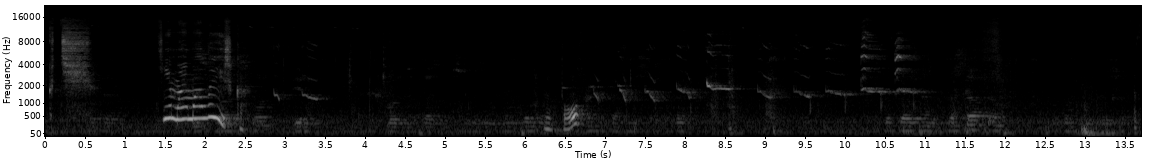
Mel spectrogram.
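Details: A small female Pomeranian gives a high, wavering whine, then a quick upward squeal and a string of brief, descending whimpers, while a person speaks softly to her indoors.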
